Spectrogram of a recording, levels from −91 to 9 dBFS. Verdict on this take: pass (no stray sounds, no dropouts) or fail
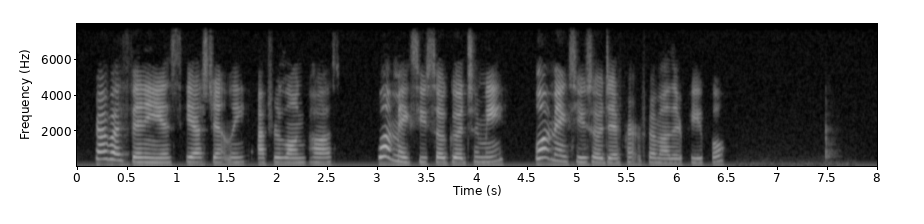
fail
